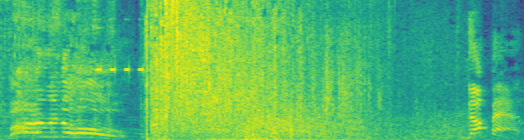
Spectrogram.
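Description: A grenade goes off in the Gears of War Tactics video game with a sudden loud boom that rumbles and fades over a few seconds. A player's voice comes just before the blast, and another voice starts briefly at the end.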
